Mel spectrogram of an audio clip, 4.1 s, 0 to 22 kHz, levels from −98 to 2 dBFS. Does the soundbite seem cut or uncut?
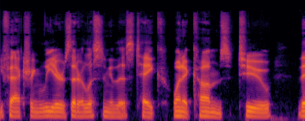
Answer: uncut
